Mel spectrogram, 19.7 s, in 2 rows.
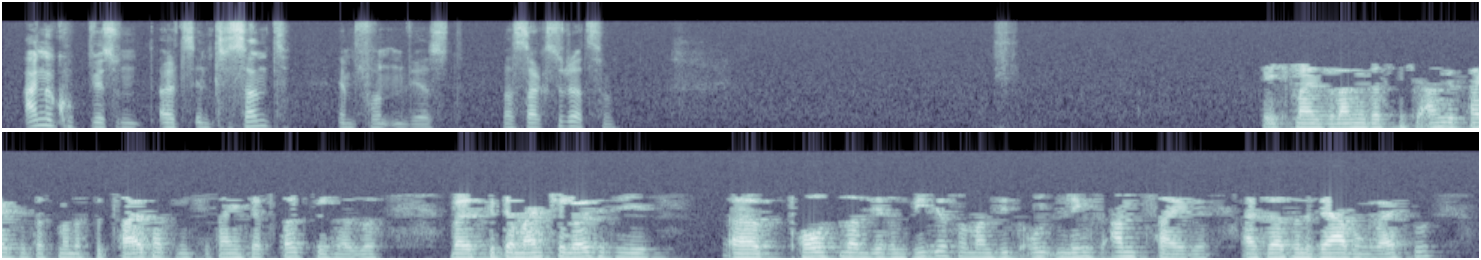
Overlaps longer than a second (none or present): none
